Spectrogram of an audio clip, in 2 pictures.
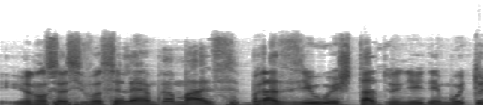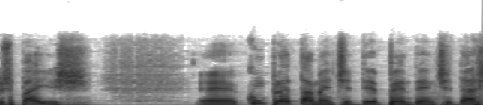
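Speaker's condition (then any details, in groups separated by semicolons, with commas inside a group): No condition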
